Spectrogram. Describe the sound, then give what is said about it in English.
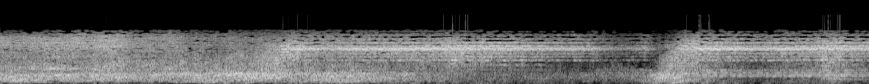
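A loud, rushing engine roar gives way to a long, high tire screech that wavers and dips, then shrieks again, with no voices over it, as a car with a flat tire and failing brakes skids in the rain on a hill and goes over a cliff. “We're skidding. The brakes won't hold. We're going over the cliff.”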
